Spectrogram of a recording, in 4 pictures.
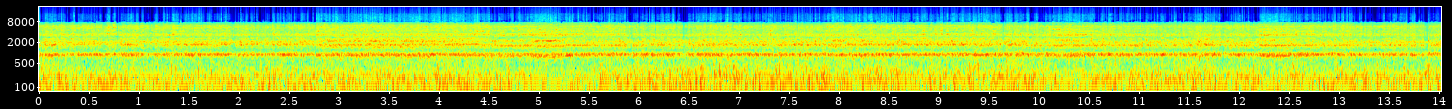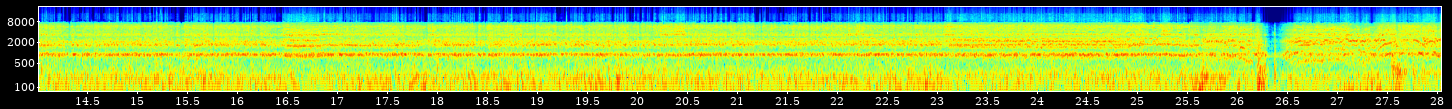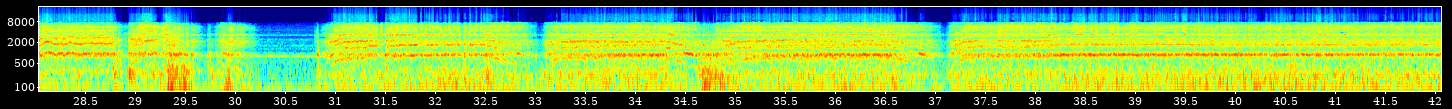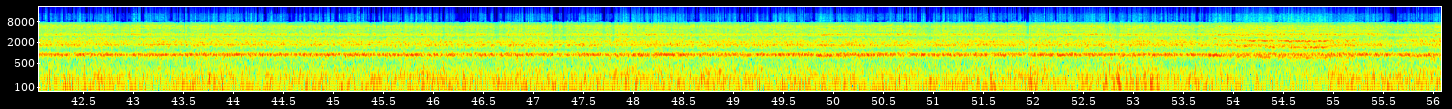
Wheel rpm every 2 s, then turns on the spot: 230, 230, 220, 230, 230, 230, 230, 230, 230, 230, 230, 230, 220, 150, 210, 50, 160, 140, 160, 200, 230, 230, 240, 230, 230, 230, 240, 220.
34-36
